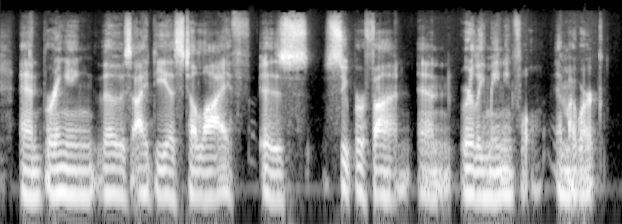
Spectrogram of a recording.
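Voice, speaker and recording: A man with an American accent speaks at a fairly slow pace, with hardly any pauses. His fairly low pitch carries vocal fry and ordinary pitch variation. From East Texas (Kilgore). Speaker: advertising agency president. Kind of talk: interview conversation.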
